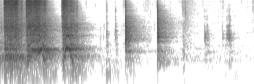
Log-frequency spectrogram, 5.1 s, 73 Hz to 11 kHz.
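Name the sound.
socket wrench removing a 21mm nut on Dodge Dakota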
